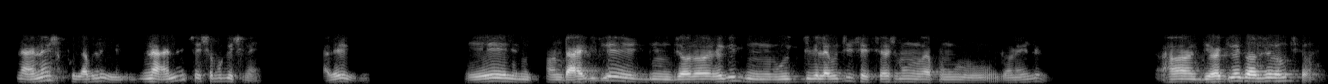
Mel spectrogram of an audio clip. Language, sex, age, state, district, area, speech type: Odia, male, 60+, Odisha, Nayagarh, rural, conversation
